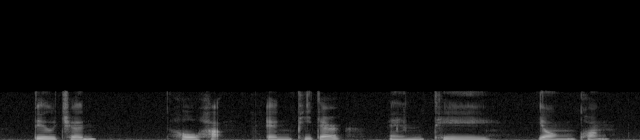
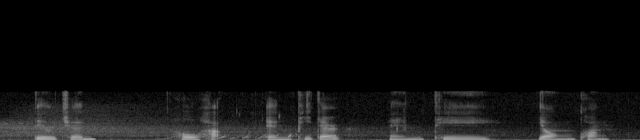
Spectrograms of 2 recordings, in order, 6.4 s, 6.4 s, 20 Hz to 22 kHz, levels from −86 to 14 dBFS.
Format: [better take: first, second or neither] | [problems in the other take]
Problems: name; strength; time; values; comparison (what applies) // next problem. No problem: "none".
first | background sound (Gong + Liquid); 19 dB below the speech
